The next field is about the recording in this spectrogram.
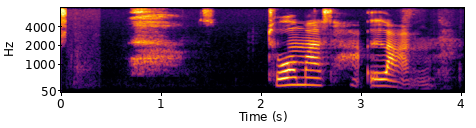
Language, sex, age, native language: Icelandic, female, 9, Icelandic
